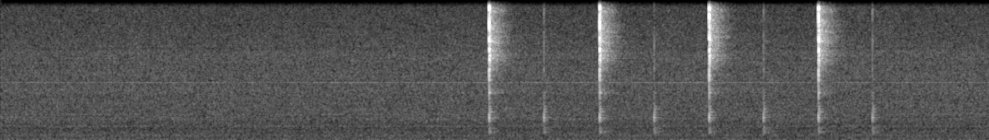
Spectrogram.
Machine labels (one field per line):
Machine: valve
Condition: normal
